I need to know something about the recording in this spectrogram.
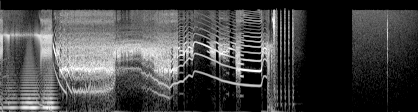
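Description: Eurorack modular synthesizer noise music, its voices coming from IFM Fourses, Denum and Dunst modules with Mannequins Mangrove bass, all under a single fader's control. A buzzy droning tone gives way to a falling sweep and noise, then gliding, chirping pitched tones that bend up and down. It is chopped in quick stutters and cuts out about six seconds in, leaving faint hiss.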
